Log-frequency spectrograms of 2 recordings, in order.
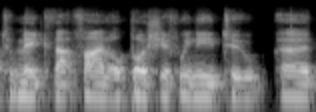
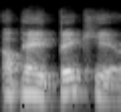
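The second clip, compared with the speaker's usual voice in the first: ordinary talk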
